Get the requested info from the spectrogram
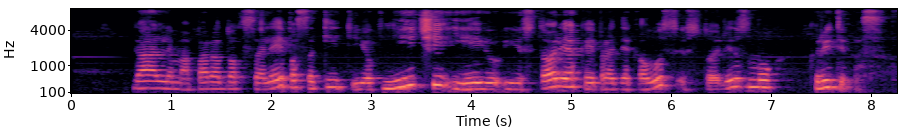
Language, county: Lithuanian, Marijampolė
